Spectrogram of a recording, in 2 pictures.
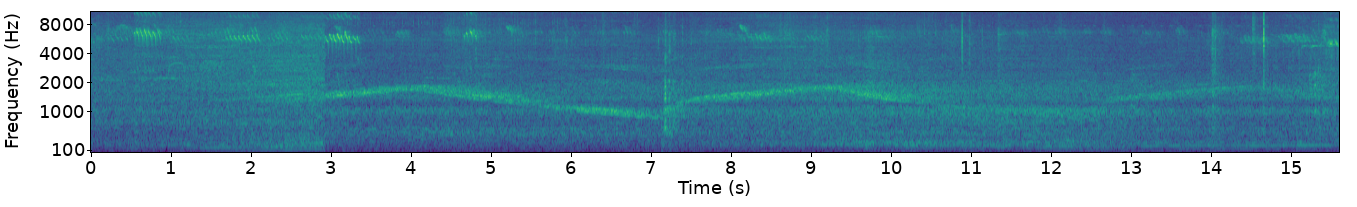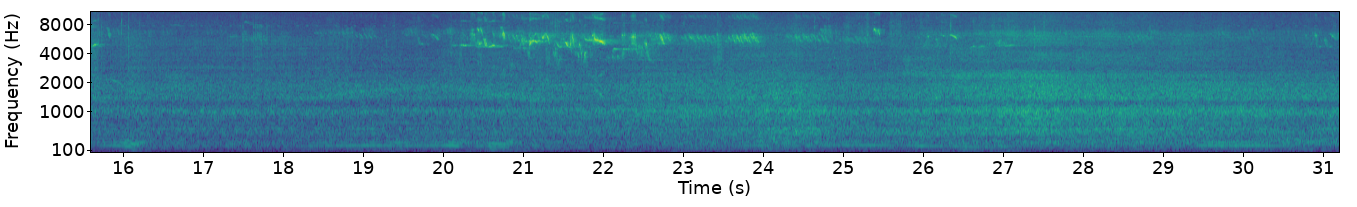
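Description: Emergency-vehicle siren wailing, its pitch rising and falling slowly about every three to four seconds.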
